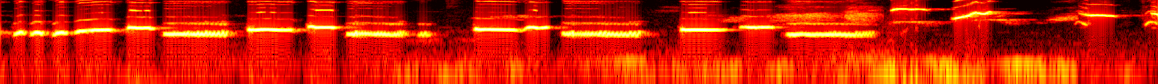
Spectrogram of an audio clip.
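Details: White-rumped shama lure song meant to prompt a quick reply from other shamas; loud rich whistled notes in a rapid varied series, mid-pitched at first then jumping to high sharp twitters near the end.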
